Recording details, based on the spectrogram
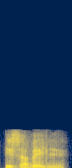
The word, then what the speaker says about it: Isabelle: No, se pronuncia Isabel. Ya, Isabelle. Isabelle es en la lengua de mi país.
